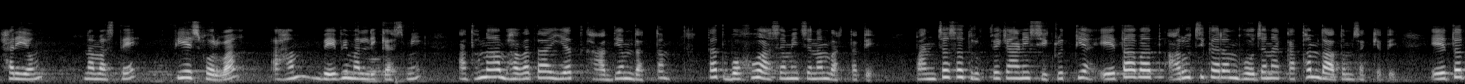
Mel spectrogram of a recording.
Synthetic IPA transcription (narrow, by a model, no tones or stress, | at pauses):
hɐɾijoːm | nɐmɐst̪ʰeːpieːspoɾʋa | ɐ̰ɦɐmbeːbʱimɐlːikɐsmi | ɐd̪ʱunaːbʱɐʋɐt̪aːjɐt̪kʰaːd̪jɐmd̪ɐt̪ːɐm | t̪ɐt̪bɐɦuaːʃɐmit͡ʃɐnɐmʋɐɾt̪ɐt̪ḛː | pɐɲt͡ʃɐsɐt̪ɾukʋjɐkaːɳ̃isiːkɾut̪jɐeːt̪aːbaːt̪a̰ːɾut͡ʃikɐɾɐmbʱoːd͡ʒɐnɐkɐt̪ʰɐmd̪aːt̪umsɐkʰjɐt̪ḛː | eːt̪ɐt̪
